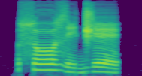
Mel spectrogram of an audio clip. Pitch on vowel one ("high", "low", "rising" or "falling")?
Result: high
